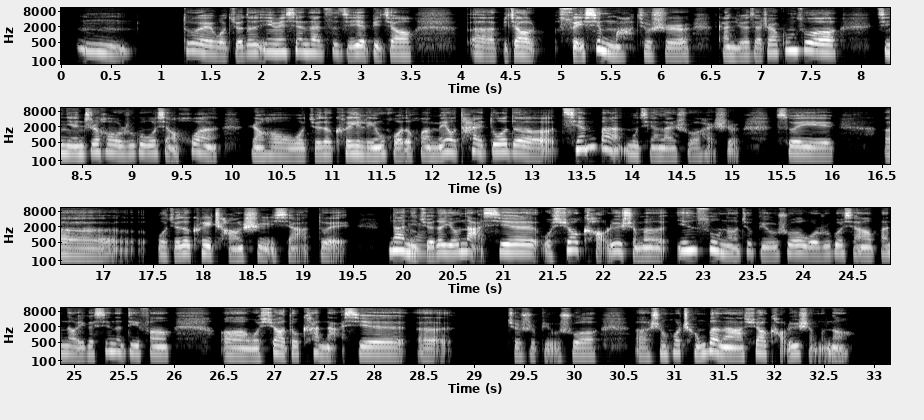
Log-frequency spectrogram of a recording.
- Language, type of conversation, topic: Chinese, advice, 你正在考虑搬到另一个城市开始新生活吗？
- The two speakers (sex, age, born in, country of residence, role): female, 35-39, China, United States, user; female, 40-44, China, United States, advisor
- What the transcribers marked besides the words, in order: none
